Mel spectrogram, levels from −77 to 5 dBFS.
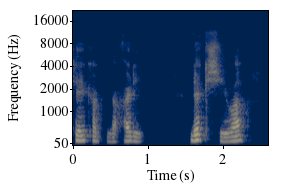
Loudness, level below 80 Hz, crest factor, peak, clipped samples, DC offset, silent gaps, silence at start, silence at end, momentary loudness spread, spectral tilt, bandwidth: -31 LUFS; -74 dBFS; 22 dB; -10 dBFS; under 0.1%; under 0.1%; 1.10-1.34 s; 0 s; 0.3 s; 13 LU; -5 dB/octave; 12.5 kHz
